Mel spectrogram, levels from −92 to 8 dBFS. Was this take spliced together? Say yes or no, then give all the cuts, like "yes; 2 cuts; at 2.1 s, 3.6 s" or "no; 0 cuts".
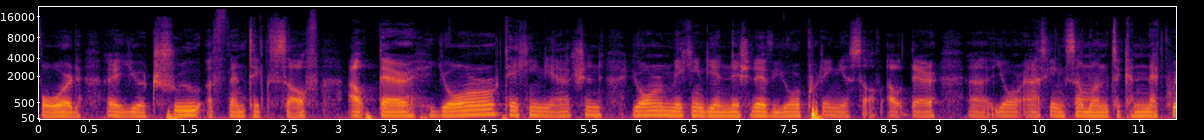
no; 0 cuts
